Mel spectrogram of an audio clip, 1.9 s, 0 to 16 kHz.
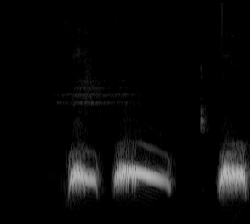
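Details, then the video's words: Spotted dove coo used for luring wild doves: a short mellow note, a long gently falling coo, then another short note, low and smooth against silence. "Tiếng chim cu gáy mp3 dùng kích bổi hiệu quả nhất"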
